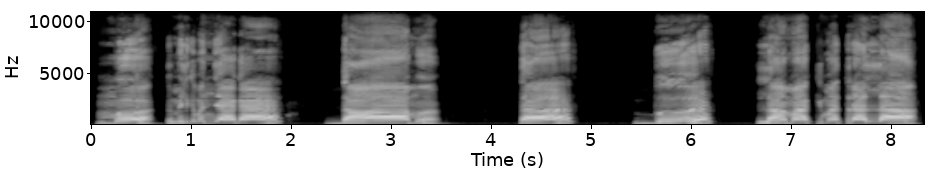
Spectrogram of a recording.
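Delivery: slow sounding-out for repeating along; stretched syllables blended into whole words; syllable-by-syllable demo. Shown as a demonstration. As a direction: hold each final syllable long, pausing between sounds. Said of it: "मेरे साथ साथ इनको repeat करना है".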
